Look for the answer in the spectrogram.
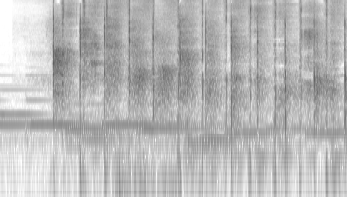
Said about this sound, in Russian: аплодисменты еще более жидкие, чем супы в моей школьной столовой.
